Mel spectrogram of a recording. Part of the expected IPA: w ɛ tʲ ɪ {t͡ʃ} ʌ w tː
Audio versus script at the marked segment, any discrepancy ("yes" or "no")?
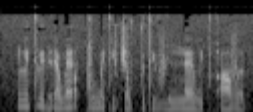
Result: no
